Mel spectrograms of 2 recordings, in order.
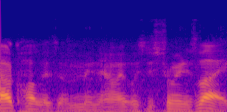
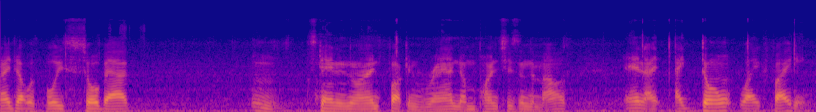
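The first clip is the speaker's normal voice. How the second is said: ordinary talk, nothing marked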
